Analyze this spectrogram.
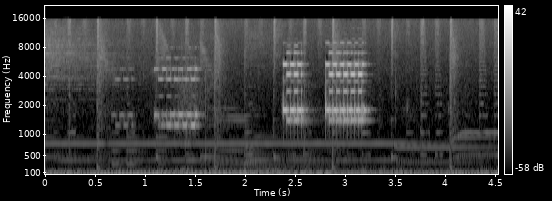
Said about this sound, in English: Oh, did you guys hear that? There's the phone ringing. That's real shit. We got a phone call mid-roll on the podcast.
